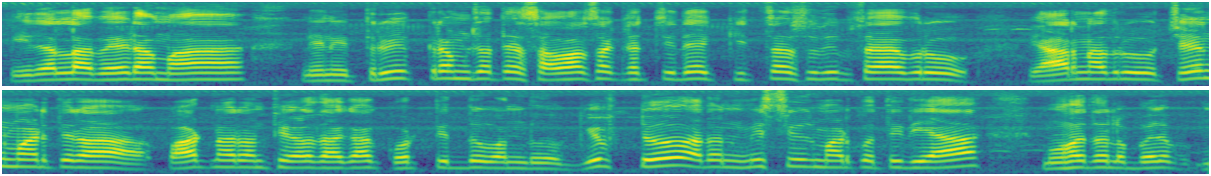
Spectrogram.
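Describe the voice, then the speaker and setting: Man, high-pitched voice, reality show commentary, scolding and lecturing. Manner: scolding, lecturing tone addressed directly to a contestant.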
